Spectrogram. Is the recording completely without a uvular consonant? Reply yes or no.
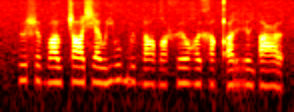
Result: no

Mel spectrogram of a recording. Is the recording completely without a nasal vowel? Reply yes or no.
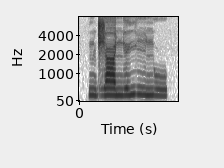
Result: yes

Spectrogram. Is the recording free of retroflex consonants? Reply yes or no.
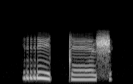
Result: no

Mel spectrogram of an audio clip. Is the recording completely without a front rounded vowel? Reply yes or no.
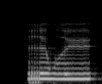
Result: no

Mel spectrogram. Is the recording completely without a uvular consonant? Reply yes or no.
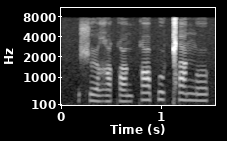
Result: no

